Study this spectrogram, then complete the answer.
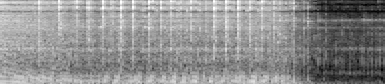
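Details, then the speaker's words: Husqvarna chainsaw being rebuilt after not running, disconnected fuel hose just reattached: loud, buzzy two-stroke run, rough and uneven before dropping off, okay only at wide open; stumble on acceleration from rich low-speed mixture. "once I revved It Wide Open you can see the high-speed jet took over and it seemed to run okay then but it's just uh revving up throttling from nothing or from idle up to highp speed seems to stumble"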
